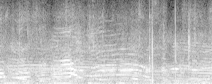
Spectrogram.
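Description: Several people's voices talking at once, with a few short sharp clicks in the second half.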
